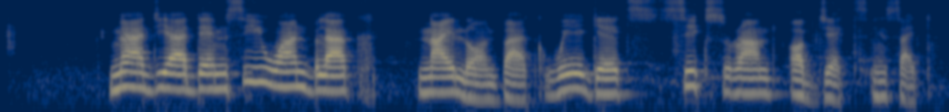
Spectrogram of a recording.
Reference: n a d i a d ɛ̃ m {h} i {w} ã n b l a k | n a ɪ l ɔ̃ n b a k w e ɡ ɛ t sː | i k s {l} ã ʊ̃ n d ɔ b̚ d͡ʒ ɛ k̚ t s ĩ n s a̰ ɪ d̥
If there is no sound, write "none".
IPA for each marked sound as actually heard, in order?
s, w, ɹ

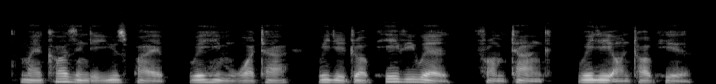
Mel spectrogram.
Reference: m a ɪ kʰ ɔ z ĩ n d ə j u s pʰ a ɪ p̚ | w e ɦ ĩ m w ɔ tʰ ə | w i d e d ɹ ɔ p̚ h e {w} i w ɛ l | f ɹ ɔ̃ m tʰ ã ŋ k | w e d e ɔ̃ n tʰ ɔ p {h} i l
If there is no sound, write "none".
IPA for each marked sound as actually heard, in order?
v, h

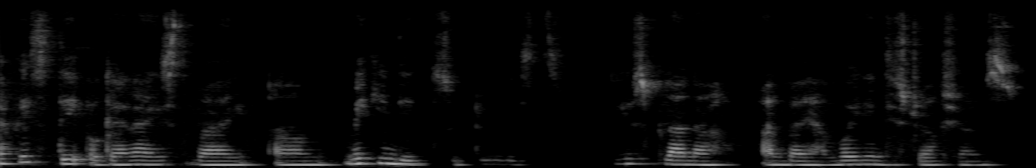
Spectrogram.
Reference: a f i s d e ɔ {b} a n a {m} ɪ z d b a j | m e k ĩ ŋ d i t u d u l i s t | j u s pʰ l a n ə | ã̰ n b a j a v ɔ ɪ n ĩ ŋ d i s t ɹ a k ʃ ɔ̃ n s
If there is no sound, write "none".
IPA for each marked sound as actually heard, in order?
ɡ, none

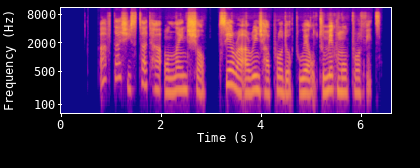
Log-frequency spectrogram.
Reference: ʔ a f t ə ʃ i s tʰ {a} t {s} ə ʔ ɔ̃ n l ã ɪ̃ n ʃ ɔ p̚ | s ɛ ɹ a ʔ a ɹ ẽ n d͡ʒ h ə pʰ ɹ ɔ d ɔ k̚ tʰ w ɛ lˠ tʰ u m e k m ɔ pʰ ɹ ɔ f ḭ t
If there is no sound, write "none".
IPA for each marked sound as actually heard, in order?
a, h

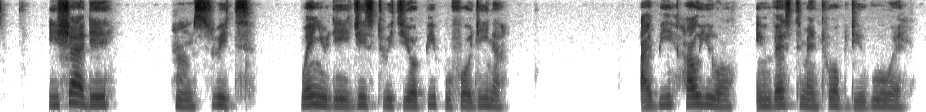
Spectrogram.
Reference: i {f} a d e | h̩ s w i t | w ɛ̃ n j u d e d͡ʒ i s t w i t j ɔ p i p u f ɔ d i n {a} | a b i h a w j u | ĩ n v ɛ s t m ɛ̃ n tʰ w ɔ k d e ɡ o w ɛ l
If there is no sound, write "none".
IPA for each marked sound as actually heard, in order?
ʃ, a

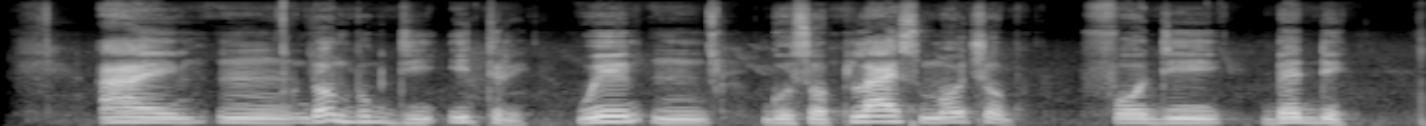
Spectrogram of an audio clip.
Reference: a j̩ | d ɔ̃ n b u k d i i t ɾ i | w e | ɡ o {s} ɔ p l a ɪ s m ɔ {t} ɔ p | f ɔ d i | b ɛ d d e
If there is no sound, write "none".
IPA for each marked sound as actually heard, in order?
s, t͡ʃ

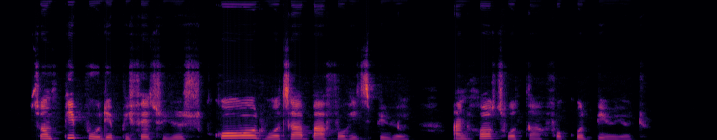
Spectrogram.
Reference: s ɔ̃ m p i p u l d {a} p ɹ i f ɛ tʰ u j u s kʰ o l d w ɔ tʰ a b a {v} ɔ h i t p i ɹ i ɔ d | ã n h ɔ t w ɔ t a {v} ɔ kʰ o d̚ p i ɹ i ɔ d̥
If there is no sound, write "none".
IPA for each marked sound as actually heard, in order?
e, f, f

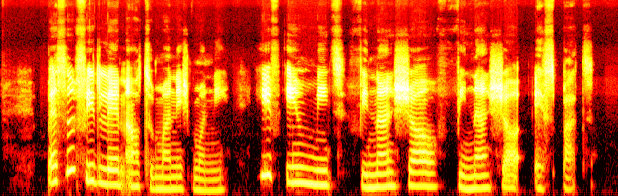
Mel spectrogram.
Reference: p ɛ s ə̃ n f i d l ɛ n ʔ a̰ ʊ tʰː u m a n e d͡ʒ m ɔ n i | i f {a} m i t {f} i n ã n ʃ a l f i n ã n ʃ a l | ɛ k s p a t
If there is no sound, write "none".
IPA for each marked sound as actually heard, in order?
i, f

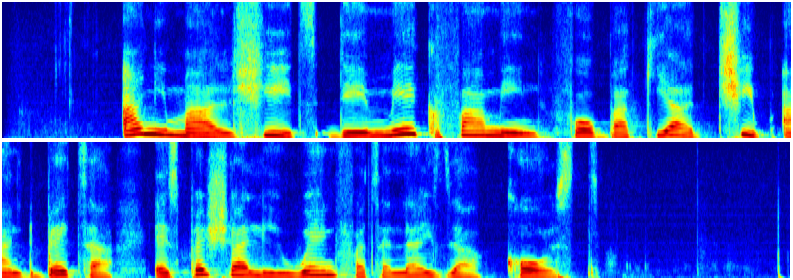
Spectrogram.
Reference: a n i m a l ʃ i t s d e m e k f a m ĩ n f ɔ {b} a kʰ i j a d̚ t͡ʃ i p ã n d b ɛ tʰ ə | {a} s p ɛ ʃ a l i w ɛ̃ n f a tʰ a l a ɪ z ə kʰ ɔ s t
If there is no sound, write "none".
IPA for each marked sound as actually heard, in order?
b, ɛ

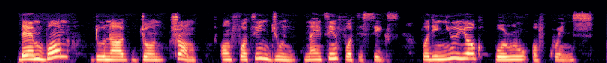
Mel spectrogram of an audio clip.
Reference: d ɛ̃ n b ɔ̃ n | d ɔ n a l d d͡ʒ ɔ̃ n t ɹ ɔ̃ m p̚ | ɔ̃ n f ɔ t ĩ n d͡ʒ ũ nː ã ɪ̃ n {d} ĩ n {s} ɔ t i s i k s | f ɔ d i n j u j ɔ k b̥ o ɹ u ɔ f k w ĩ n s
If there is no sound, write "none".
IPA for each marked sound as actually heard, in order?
t, f

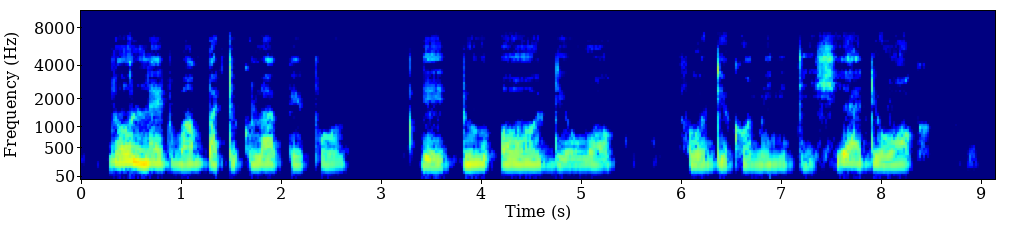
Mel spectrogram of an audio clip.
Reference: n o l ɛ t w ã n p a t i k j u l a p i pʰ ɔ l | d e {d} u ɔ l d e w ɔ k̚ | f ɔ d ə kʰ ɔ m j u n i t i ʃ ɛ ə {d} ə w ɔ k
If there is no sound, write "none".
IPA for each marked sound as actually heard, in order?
d, d

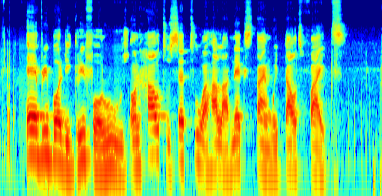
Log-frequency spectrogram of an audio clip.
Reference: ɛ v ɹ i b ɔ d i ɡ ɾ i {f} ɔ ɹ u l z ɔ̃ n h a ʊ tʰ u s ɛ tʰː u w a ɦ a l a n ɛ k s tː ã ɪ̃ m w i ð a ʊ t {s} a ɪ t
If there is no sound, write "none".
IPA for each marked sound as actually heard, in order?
f, f

